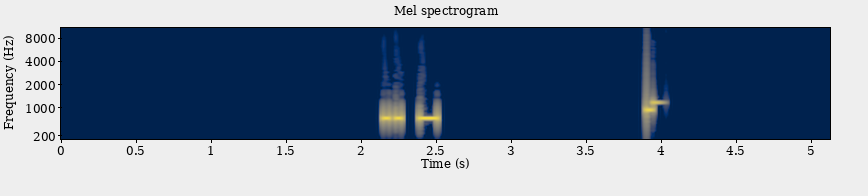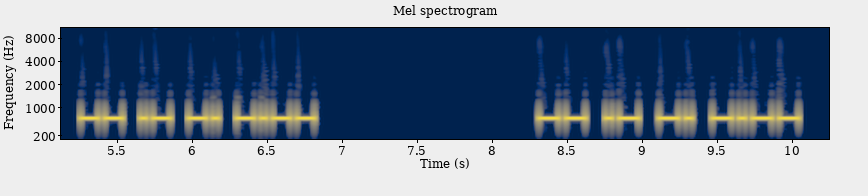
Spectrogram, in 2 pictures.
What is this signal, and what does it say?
Morse code, heard as a keyed tone, about 27 wpm, 700 Hz. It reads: IT MANY MANY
